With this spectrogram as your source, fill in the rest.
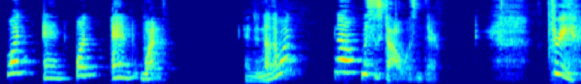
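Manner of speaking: put-on childlike working-out; mesmerised Juliet, counting. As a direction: count laboriously in a happy daze.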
